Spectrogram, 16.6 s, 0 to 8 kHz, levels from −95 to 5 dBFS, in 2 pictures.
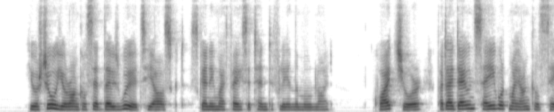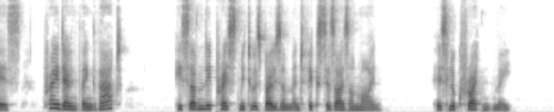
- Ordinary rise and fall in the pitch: No, narrow, 2.2 semitones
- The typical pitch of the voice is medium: No, high, 210 Hz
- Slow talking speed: No, average, 175 wpm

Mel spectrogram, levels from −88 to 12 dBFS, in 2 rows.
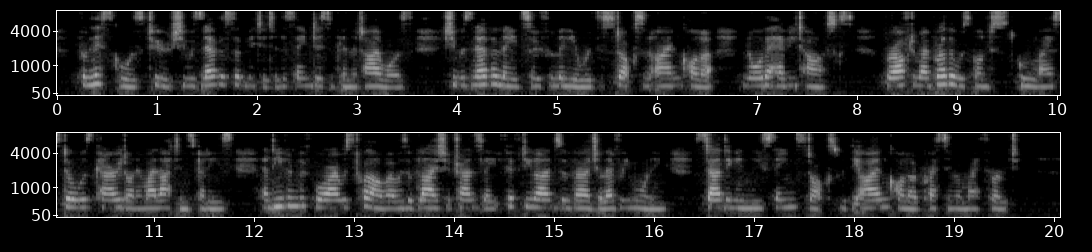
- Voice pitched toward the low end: No, high, 230 Hz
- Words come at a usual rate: No, fast, 235 wpm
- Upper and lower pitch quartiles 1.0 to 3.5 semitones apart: Yes, narrow, 2.4 semitones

